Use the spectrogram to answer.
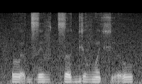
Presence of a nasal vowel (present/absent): present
